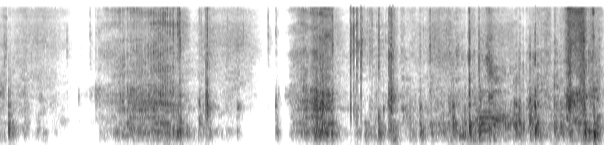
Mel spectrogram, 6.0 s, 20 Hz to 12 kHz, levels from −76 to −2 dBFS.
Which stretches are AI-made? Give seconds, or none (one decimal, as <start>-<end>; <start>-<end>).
none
